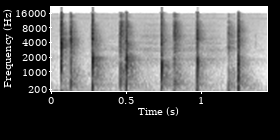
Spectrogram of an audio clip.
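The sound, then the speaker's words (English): A short burst of hand clapping, about nine sharp, crisp claps in a slightly uneven rhythm, sounding like just one or two people applauding, with no voices. “First of all, round of applause for Delaware.”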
